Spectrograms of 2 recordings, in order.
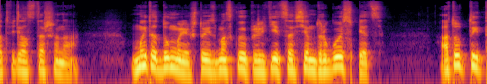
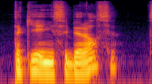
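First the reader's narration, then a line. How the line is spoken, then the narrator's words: Calm. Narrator (Russian): спокойно проговорил Серый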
